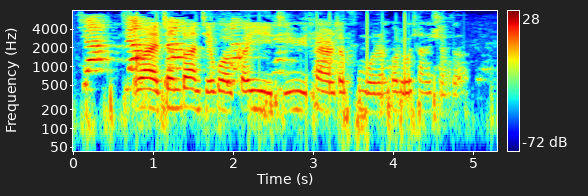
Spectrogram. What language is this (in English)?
Chinese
